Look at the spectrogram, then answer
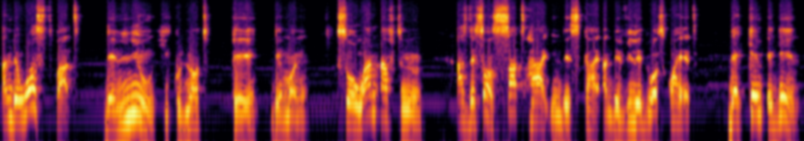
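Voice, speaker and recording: Man, scripted folktale narration, slightly high voice, lively intonation, dramatic pauses, music underneath. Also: no echo, rough recording. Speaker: storyteller.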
